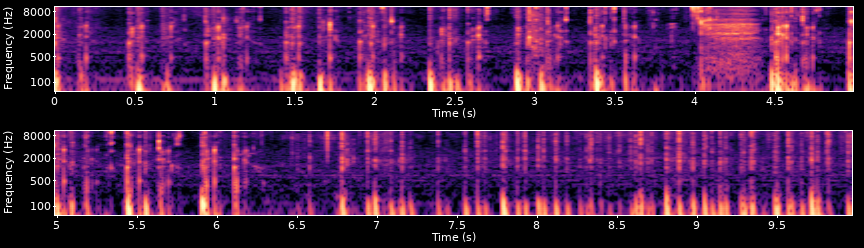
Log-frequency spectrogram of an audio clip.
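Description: A folded piece of corrugated cardboard, held close, is tapped and scratched with long nails. Rapid, dull, low thuds come in quick irregular bursts, with a brief dry scratching rasp partway through.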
